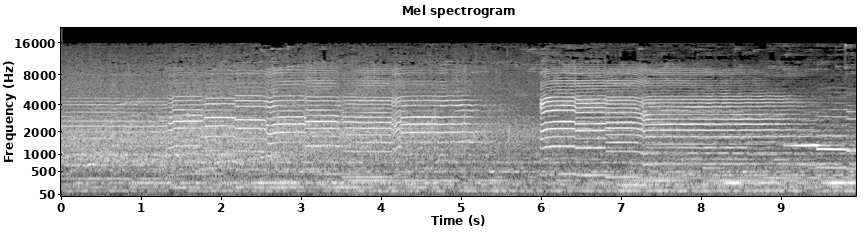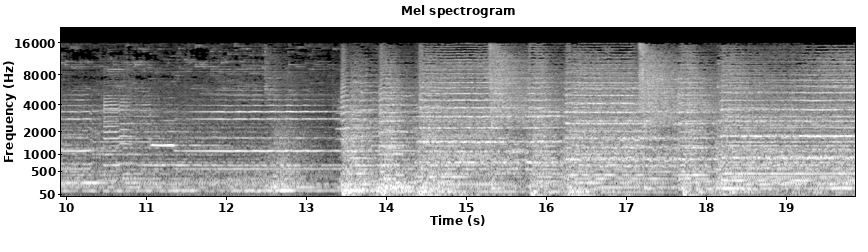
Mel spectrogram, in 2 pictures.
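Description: A Mexican ranchera song intro plays loud, purely instrumental with sustained melodic lines, then swells into a fuller, brighter ensemble section about two-thirds of the way through.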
